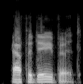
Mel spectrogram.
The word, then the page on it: affidavit: American English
